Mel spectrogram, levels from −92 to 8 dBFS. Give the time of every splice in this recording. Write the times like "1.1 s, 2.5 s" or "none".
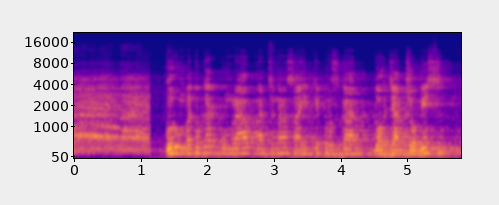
1.2 s

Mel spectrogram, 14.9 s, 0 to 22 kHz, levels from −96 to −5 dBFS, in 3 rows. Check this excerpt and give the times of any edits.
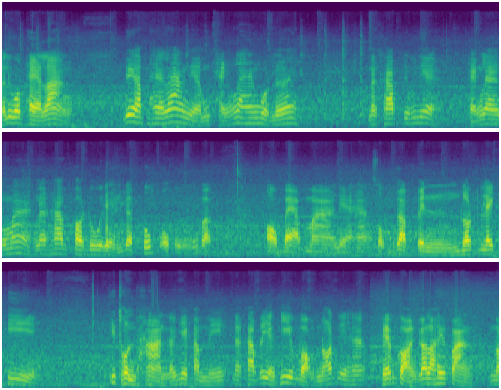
none

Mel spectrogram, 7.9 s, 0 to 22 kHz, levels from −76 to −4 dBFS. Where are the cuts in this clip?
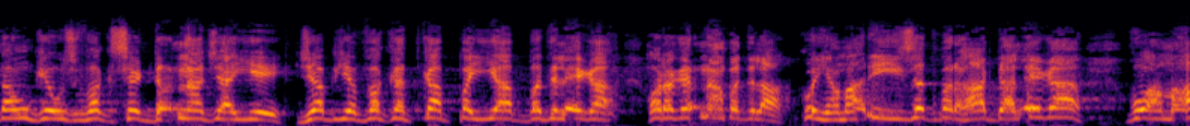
1.9 s, 5.3 s

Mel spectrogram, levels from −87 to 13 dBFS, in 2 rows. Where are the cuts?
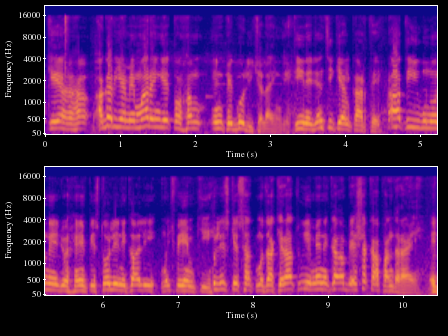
3.3 s, 4.6 s, 7.5 s

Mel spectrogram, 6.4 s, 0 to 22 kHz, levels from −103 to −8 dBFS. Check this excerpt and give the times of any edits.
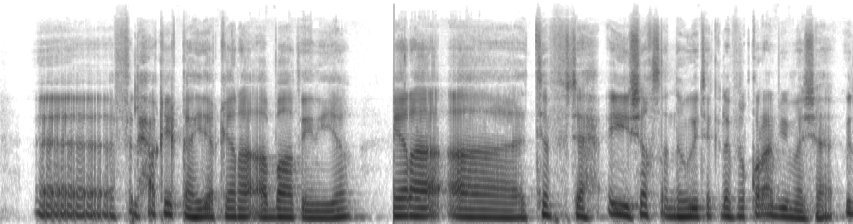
2.8 s

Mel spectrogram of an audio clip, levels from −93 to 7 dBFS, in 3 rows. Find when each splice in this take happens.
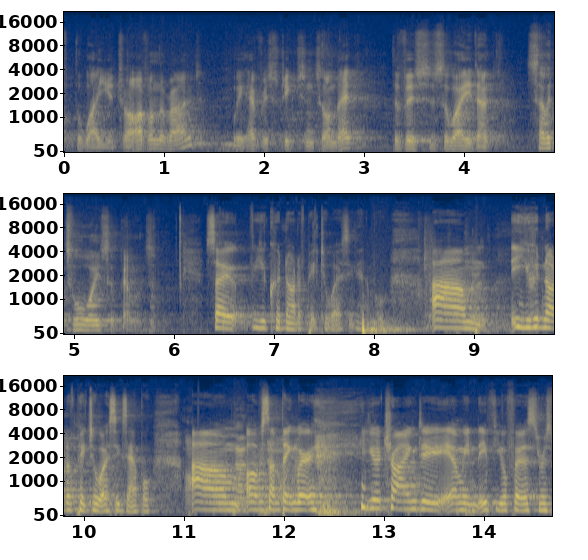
none

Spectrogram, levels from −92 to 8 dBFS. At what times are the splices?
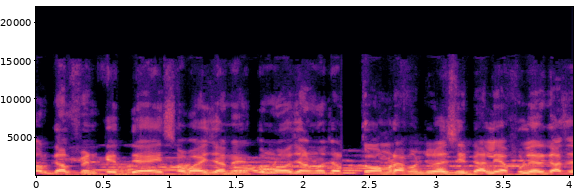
2.3 s

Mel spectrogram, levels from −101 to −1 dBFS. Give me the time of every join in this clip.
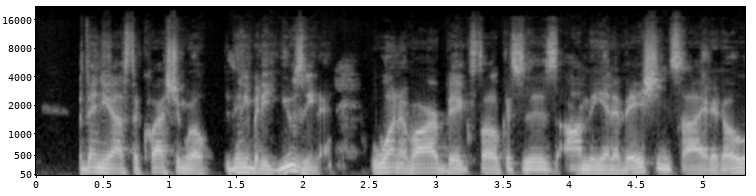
2.3 s

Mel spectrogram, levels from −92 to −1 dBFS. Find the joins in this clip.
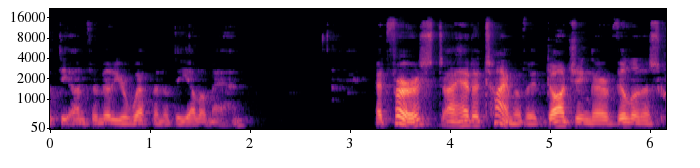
4.4 s

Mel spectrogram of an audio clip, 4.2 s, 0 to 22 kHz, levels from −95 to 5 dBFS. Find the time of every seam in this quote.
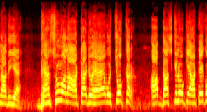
none

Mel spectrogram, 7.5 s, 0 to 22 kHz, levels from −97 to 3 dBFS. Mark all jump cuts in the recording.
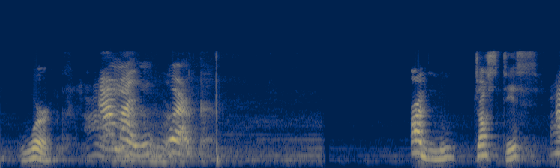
5.8 s

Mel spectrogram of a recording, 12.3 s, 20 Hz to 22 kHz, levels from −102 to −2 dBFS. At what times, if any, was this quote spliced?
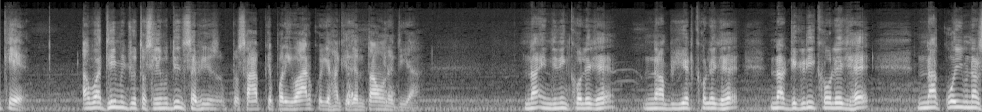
none

